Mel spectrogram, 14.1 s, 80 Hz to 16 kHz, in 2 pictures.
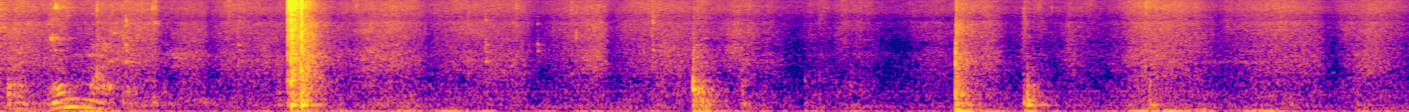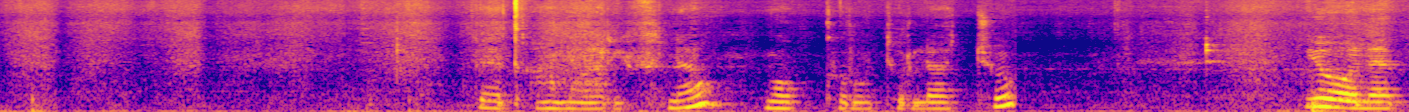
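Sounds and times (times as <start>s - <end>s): rolling pin rumbling on dough: 0.0s - 10.0s.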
